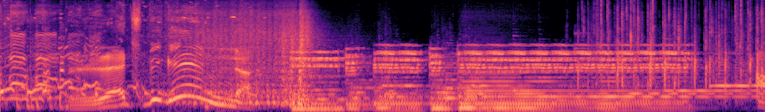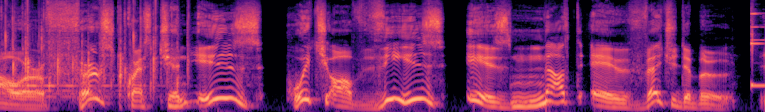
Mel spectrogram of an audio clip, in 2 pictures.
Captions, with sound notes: - Hee hee hee! - Let's begin! - (gameshow music) - (clapping) - Our first question is, "Which of these is not a vegetable?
